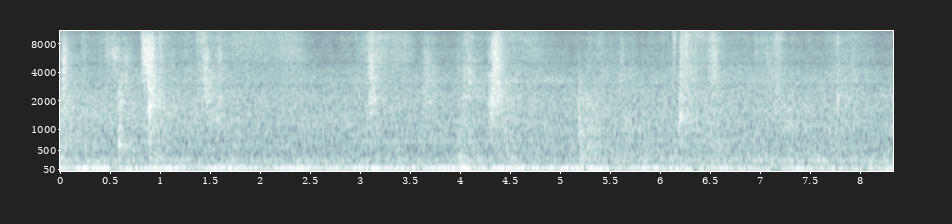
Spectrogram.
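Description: Scattered light knocks from a large pre-built wooden staircase as it is shifted by hand and walked on, about half a dozen separate taps over a steady low rumble.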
